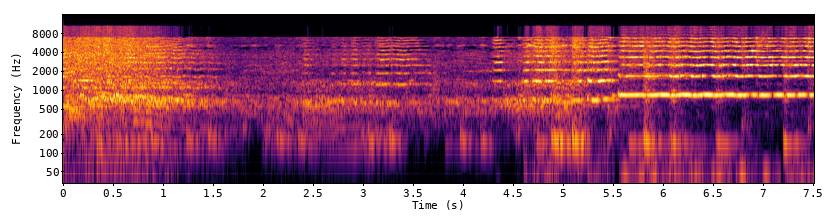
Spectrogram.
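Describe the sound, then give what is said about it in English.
An audience chants loudly in unison to welcome guests and VIPs at an evening event, a dense roar of voices with rhythmic, repeated shouted beats that stay strong from start to finish. “Let us welcome all of them who are sitting here on these seats by loudly chanting.”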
